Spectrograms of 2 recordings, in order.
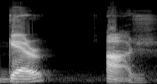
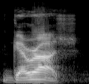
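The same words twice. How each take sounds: First: Garage split into two syllables with a pause. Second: Said in the usual way. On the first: Shown as a demonstration. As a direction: say garage in two separate beats. (garage দুই সিলেবলে ভেঙে থেমে থেমে) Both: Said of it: "disyllabic words".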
